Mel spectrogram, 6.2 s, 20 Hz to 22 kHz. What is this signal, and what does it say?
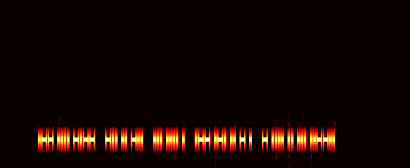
Morse code, heard as a keyed tone, about 52 wpm, 700 Hz. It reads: WHY DID SHE WRITE THIS?
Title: Sentences from Top 1000 Words - Review Part 1 - 50wpm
